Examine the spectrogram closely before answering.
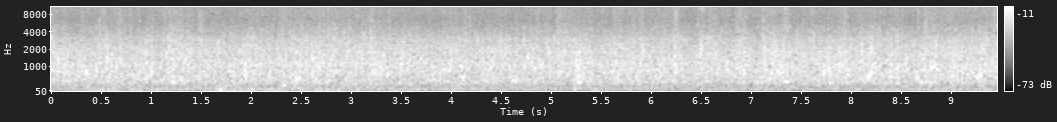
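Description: Water rushes steadily from a waterfall.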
